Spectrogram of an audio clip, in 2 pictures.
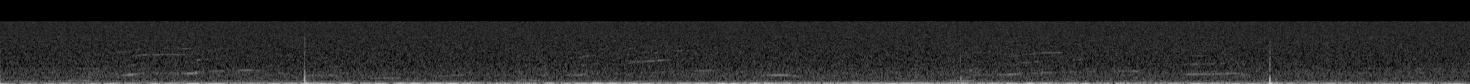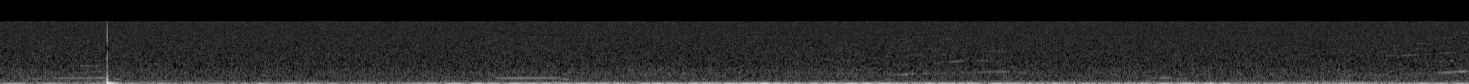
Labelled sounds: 1.3	1.8	humpback whale, 1.4 to 1.6 kHz
6.3	6.7	humpback whale, 0.99 to 1.2 kHz
10.4	10.7	humpback whale, 1.6 to 1.7 kHz

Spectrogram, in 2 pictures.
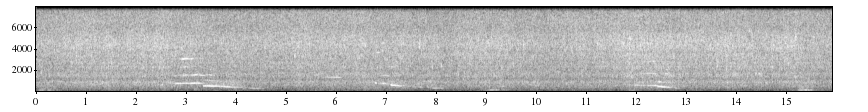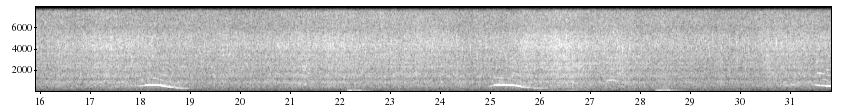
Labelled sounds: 2.8	3.7	humpback whale, 0.78 to 3.2 kHz
5.7	6.1	humpback whale, 1.3 to 1.4 kHz
18.2	18.5	humpback whale, 1.0 to 1.3 kHz

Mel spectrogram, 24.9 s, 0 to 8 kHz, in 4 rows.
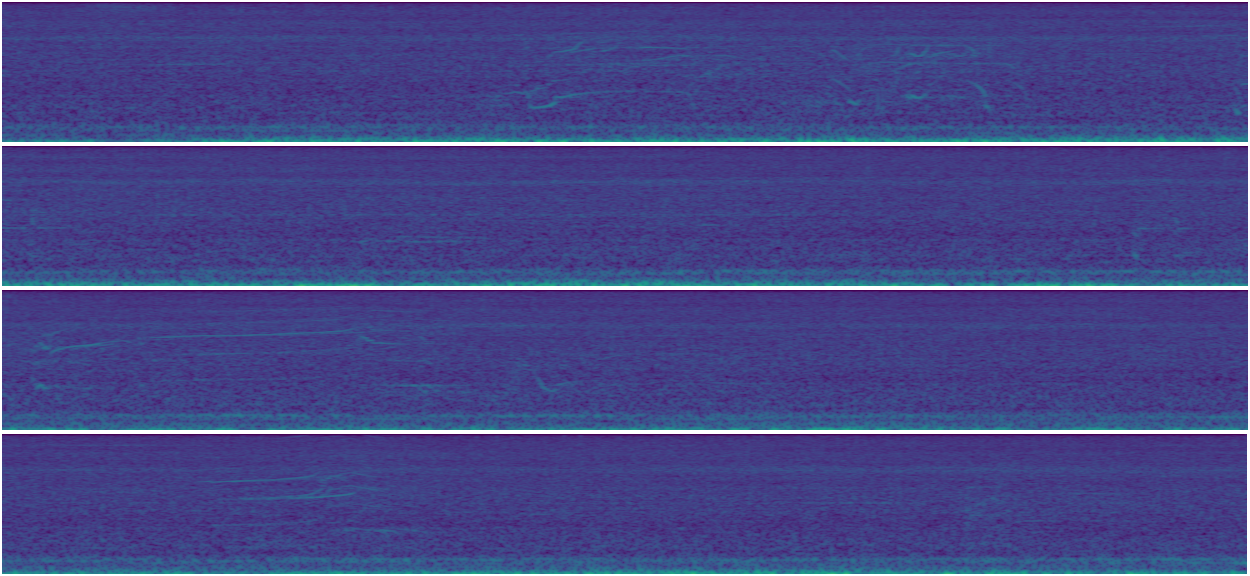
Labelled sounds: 4.1	5.0	killer whale, 0.45 to 3.7 kHz
19.6	20.7	killer whale, 0.82 to 4.0 kHz

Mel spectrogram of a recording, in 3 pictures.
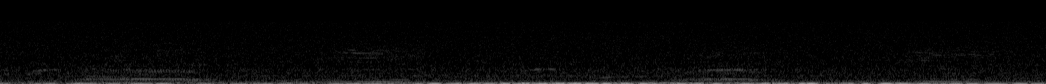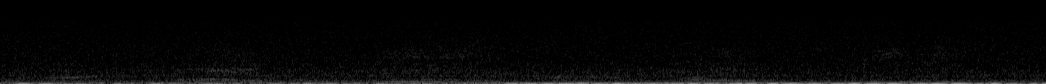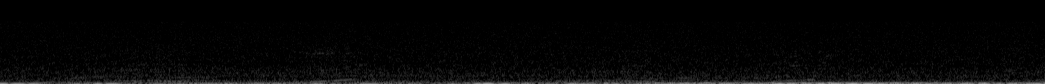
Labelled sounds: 3.5	3.8	humpback whale, 1.5 to 1.7 kHz
24.0	24.3	humpback whale, 1.5 to 1.7 kHz

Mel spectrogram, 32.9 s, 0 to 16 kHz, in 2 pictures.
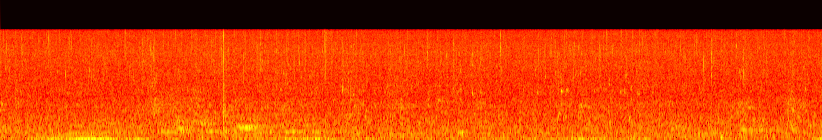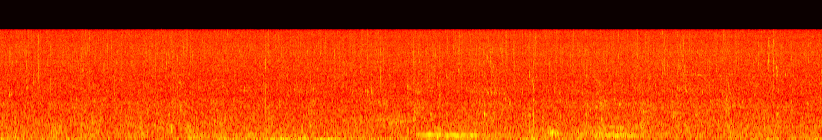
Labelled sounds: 26.2	26.4	water noise, 1.2 to 1.5 kHz

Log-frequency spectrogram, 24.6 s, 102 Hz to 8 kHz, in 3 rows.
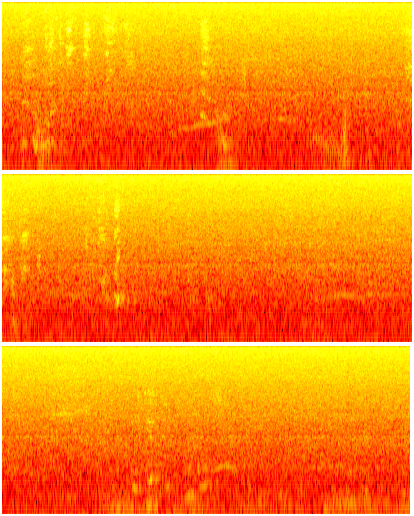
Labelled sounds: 0.4	0.7	humpback whale, 2.1 to 2.5 kHz
8.1	8.4	humpback whale, 1.4 to 1.6 kHz
17.5	17.7	humpback whale, 1.3 to 1.6 kHz

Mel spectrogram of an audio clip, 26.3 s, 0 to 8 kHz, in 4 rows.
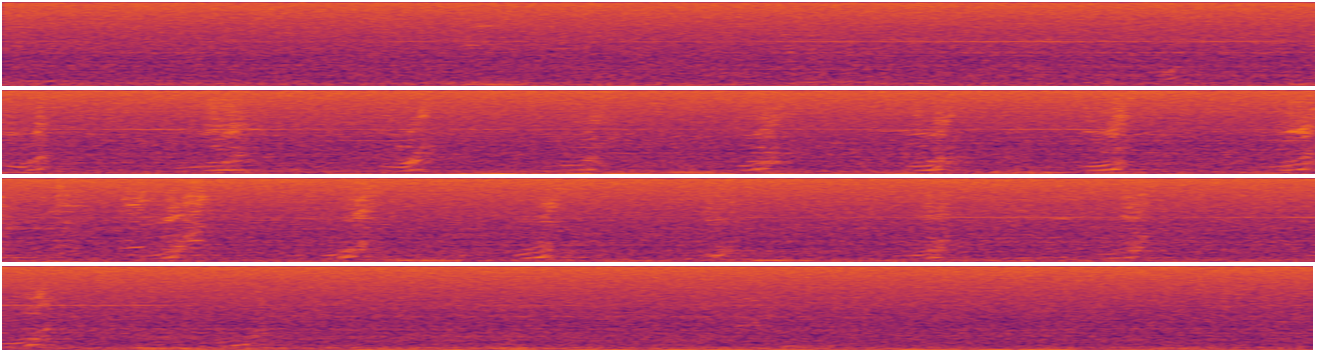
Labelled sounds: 6.5	6.8	humpback whale, 1.5 to 1.8 kHz
12.0	12.2	humpback whale, 1.5 to 1.8 kHz

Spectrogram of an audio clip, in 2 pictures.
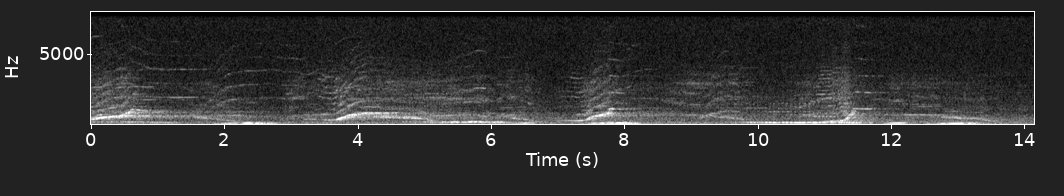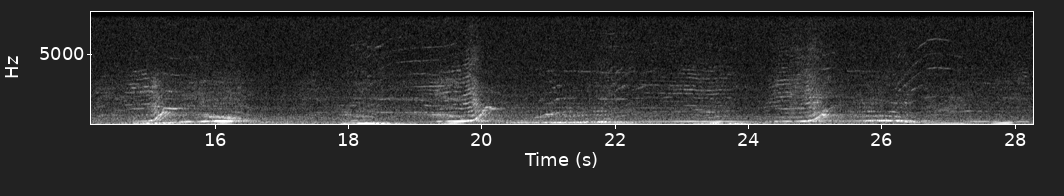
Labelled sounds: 0.0	2.7	humpback whale, 0.80 to 5.6 kHz
3.0	5.0	humpback whale, 0.80 to 4.8 kHz
5.3	6.0	humpback whale, 1.6 to 5.3 kHz
7.3	8.2	humpback whale, 0.80 to 4.7 kHz
8.9	9.7	humpback whale, 0.93 to 3.0 kHz
10.8	13.1	humpback whale, 0.93 to 2.4 kHz
14.7	15.5	humpback whale, 0.80 to 3.4 kHz
18.4	20.4	humpback whale, 0.80 to 5.6 kHz
21.0	21.5	humpback whale, 0.80 to 2.0 kHz
22.3	23.6	humpback whale, 2.1 to 3.4 kHz
24.4	24.9	humpback whale, 1.1 to 3.0 kHz
26.7	27.1	humpback whale, 3.9 to 6.1 kHz

